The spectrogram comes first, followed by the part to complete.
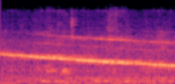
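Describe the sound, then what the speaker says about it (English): A police siren wails steadily from a nearby road, its tone sliding slowly downward over a low rumble of background traffic. "You're going to hear bikes, police, sirens, ambulance, all sorts of things because I'm so close to the road"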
